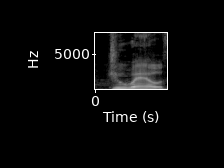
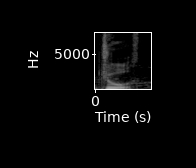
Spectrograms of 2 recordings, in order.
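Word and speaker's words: Juelz: say his name right it's Joel's not juwes so let me say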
